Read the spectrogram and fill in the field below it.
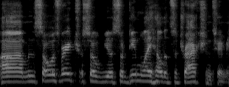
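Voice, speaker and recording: An American accent from a man at high pitch and a very fast pace. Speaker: fraternal organization leader. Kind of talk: interview. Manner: halting, many fillers and repetitions.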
